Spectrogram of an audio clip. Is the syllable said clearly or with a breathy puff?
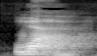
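clear. The syllable is said clearly without breath. The speaker calls it right. "harus dibaca jelas, jahar"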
